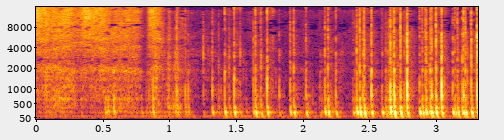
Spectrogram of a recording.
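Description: Short nails scratch and tap the glittery front of a medium printed cardboard bath set gift box. After a soft, steady hiss, a run of quick, dry, muffled taps and scratches follows, growing louder and denser toward the end, with little ring and mostly low body.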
